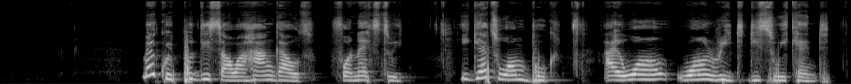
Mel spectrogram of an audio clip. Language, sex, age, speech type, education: Nigerian Pidgin, female, 46-60, spontaneous, tertiary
